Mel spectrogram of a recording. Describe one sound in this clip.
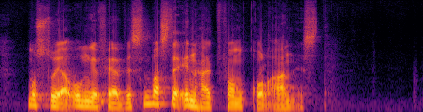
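A man speaks clearly and with emphasis, close to a microphone.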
